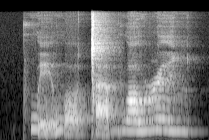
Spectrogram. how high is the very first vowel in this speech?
mid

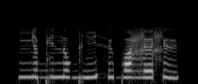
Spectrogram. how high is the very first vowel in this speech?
mid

